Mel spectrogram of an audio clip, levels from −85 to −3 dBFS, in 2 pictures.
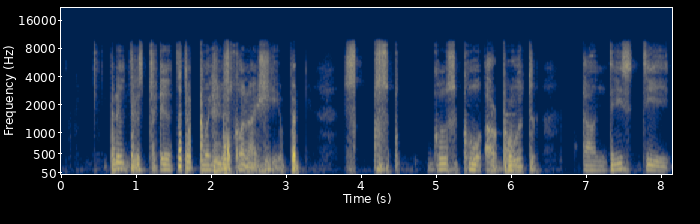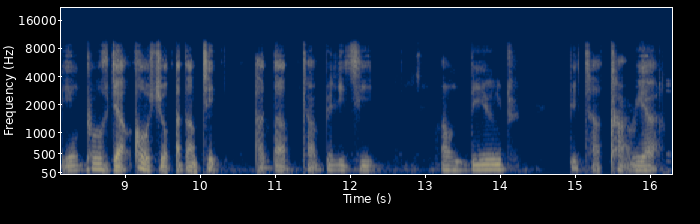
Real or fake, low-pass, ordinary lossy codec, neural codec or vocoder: fake; 9.9 kHz; none; codec, 24 kHz, 0.9 kbps, WavTokenizer, medium music audio release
